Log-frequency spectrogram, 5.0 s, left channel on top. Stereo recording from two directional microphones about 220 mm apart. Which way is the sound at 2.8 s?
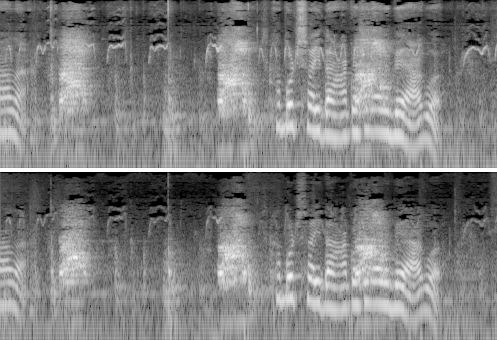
10° left (ahead or behind).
